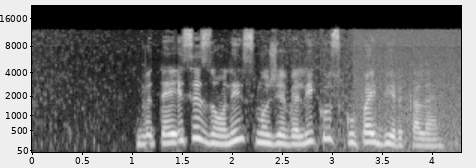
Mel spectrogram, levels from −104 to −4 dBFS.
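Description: From the start to 3.21 s, overdone noise removal is at work. The suppressor was set too hard against room noise sitting about 16 dB below the speech. It cuts bands near its noise estimate, taking quiet speech detail too. The background drops and breaks up into twinkling specks.

Three short stalls from late packets fall within that stretch, at 0.87 to 0.91 s, 1.11 to 1.15 s, and 1.41 to 1.47 s. Each time the jitter buffer ran dry. The receiver stretched the last sound, by 20 ms, 20 ms, then 40 ms. Nothing is lost. A sound is simply held too long, with a faint buzz or dip.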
